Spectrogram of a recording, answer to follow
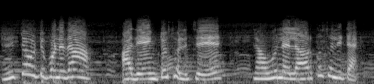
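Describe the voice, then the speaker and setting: An actress playing a gossipy, naive young woman in an old film, chatty and quick to spread news. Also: high voice, fairly bright tone. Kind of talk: 1980s film dialogue. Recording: dull old film soundtrack with music.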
